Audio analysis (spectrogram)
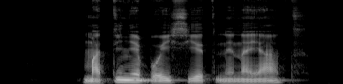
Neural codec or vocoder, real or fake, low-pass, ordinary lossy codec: none; real; none; none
